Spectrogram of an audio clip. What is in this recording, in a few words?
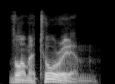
"vomitorium", British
